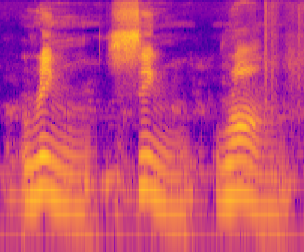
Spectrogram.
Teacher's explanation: Are you really hearing n, g at the end? Or just hear nga, one sound?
